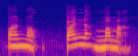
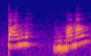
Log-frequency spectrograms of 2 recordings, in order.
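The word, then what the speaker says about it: Bonne Maman: How do you say this? Bun mama. Bun maman. Maman. Maman.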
